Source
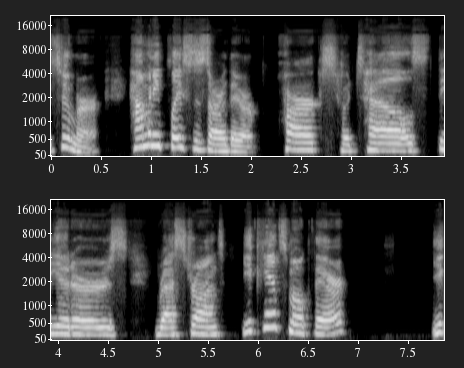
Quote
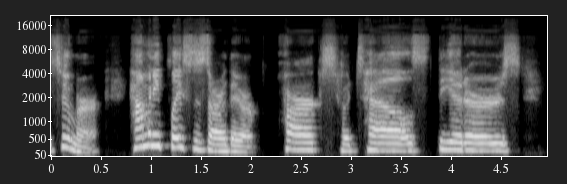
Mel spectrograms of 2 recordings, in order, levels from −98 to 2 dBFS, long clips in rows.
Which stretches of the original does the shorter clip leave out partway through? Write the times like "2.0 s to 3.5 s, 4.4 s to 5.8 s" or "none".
none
